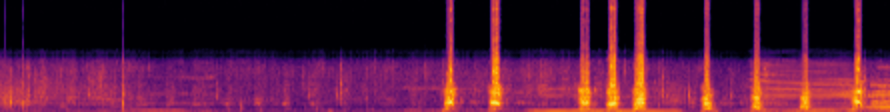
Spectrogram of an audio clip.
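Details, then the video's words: Cattle being moved to a new spot by a cattle dog and another dog, herded slowly rather than rushed; low drawn-out lowing with stacked harmonics near the end, mixed with sharp dog barks and short calls. "Raja Roxy Zora Rinderumstellen"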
